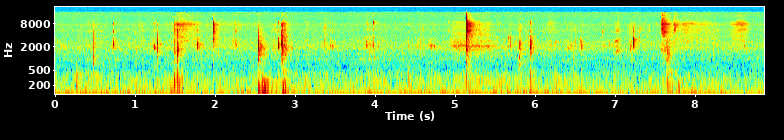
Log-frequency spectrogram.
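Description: Faint chewing of a soft, chocolate-coated Lebkuchen cake heart with apricot filling: scattered small mouth clicks and moist smacks, a few slightly louder than the rest.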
